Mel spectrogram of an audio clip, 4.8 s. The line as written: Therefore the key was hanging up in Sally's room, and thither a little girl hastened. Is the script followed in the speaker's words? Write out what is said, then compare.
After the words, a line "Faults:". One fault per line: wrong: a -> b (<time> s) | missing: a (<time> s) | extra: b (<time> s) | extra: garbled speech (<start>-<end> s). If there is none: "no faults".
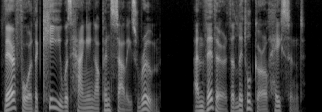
Therefore the key was hanging up in Sally's room, and thither the little girl hastened.
Faults:
wrong: a -> the (3.4 s)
